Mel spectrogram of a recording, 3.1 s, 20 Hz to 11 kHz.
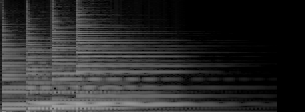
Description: B Minor Sharp 5th, Guitar; arpeggiated; JGuitar

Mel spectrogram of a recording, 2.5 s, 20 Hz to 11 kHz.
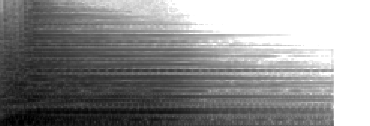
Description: F sharp Minor Major 7th Sharp 5th

